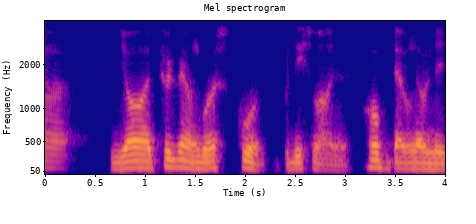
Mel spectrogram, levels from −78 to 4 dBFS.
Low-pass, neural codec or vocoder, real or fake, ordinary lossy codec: 3.6 kHz; codec, 16 kHz, about 1 kbps, DyCAST, with the encoder's durations; fake; Opus, 64 kbps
